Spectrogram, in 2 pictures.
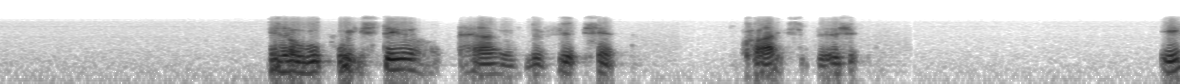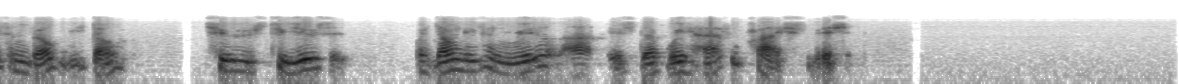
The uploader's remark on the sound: ACIM Daily Conference Call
